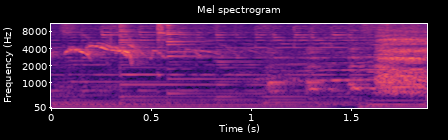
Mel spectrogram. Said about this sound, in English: Did the rooster wake them up too? Yes, even the little baby chicks are awake. Cheep, cheep, cheep.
